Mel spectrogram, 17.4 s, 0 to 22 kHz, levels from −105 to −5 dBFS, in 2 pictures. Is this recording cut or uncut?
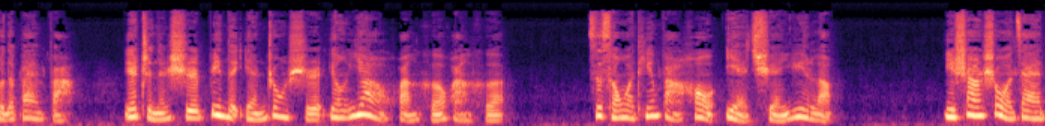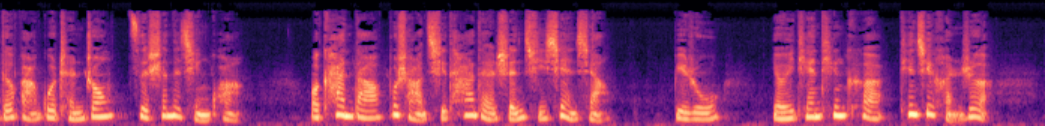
uncut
